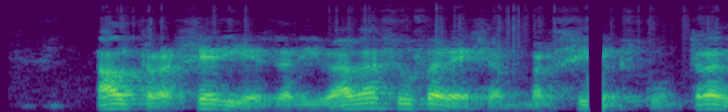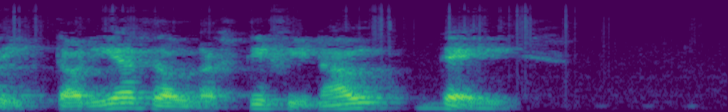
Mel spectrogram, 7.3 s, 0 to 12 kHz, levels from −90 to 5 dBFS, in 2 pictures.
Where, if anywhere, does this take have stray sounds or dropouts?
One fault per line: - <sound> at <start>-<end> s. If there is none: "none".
- dropout at 2.9-3.0 s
